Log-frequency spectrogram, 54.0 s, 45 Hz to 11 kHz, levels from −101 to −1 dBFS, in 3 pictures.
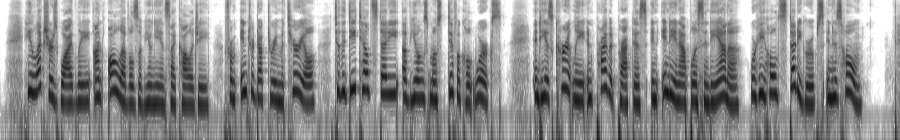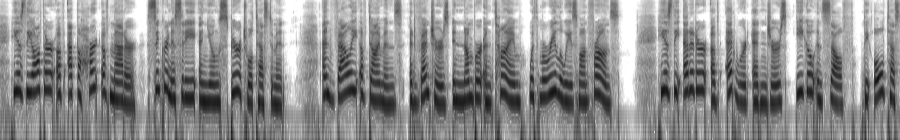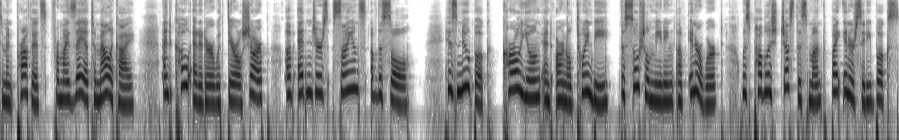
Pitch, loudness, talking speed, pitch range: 230 Hz, -20 LUFS, 135 wpm, 195-280 Hz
